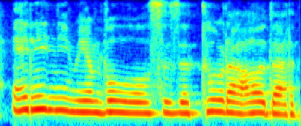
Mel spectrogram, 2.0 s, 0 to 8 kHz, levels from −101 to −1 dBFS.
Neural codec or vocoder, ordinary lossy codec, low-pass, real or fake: codec, 16 kHz, 8 kbps, FunCodec, trained on Chinese and English, 25 frames a second; none; none; fake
